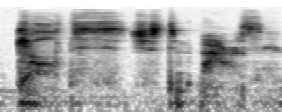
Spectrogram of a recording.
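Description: A person whispering in three short, breathy phrases.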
